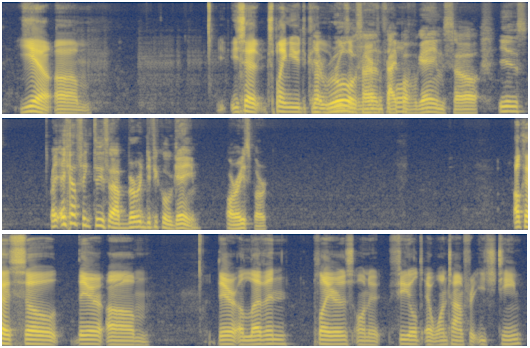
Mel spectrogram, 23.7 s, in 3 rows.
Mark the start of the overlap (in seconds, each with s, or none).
4.7 s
